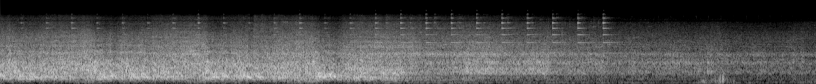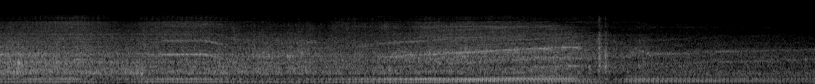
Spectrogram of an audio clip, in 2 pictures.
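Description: A passenger train passing close by at speed, its rolling roar loudest for the first few seconds and then fading as it runs away down the line. A level-crossing bell ticks rapidly until about six seconds in, and later a motorcycle pulls away with its engine pitch rising.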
